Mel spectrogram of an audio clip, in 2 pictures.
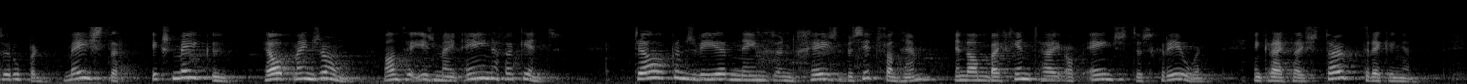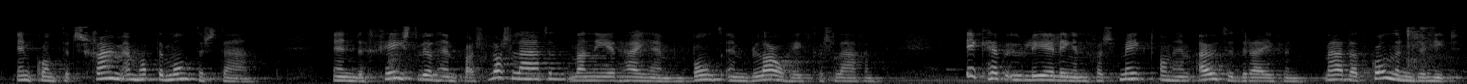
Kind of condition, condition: setting, large echoing room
